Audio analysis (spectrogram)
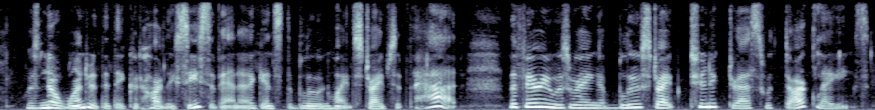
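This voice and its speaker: American woman reading a children's story, slightly husky. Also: medium pitch, moderate pace, dry recording. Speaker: read-aloud children's book narrator. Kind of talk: scripted storybook narration for children.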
